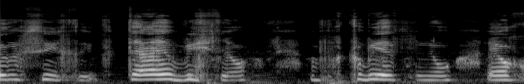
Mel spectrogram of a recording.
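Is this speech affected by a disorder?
Yes: cerebral palsy.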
